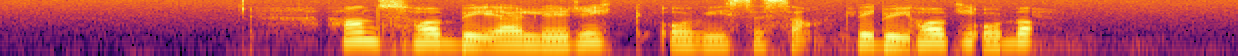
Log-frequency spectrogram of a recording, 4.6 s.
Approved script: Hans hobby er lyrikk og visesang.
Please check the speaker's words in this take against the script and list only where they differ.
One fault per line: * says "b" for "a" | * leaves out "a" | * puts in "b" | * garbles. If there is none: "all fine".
* garbles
